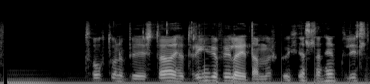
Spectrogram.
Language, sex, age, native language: Icelandic, male, 40-49, Icelandic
